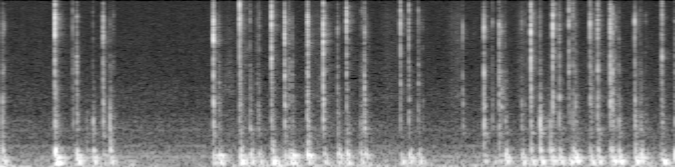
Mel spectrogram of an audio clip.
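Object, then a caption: Laptop keyboard with plastic keys. Long acrylic nails and fingertips type on a MacBook Pro keyboard with black plastic keys set in an aluminium body. Rapid bursts of crisp clicky keystrokes, each with a soft low thud and a bright tick, come in two runs separated by a brief pause. Faint background noise sits underneath.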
